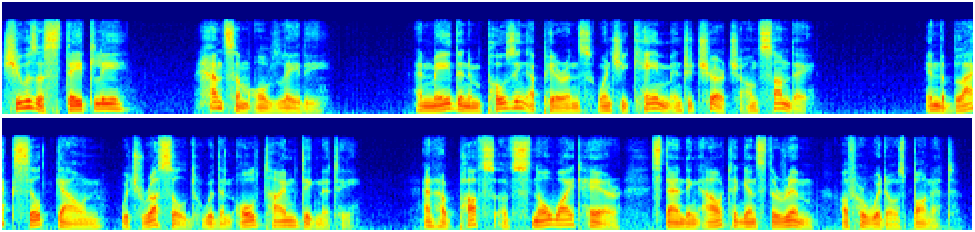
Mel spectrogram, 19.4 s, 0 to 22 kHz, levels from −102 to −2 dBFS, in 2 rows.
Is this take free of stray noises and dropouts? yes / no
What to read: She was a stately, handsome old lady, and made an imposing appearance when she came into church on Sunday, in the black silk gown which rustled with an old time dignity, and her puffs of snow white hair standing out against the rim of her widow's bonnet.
yes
